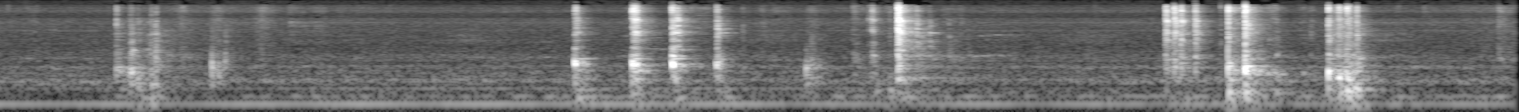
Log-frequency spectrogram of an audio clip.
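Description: Glass pot lids clink and rattle against metal pots.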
